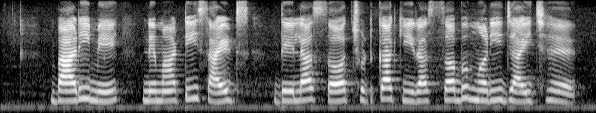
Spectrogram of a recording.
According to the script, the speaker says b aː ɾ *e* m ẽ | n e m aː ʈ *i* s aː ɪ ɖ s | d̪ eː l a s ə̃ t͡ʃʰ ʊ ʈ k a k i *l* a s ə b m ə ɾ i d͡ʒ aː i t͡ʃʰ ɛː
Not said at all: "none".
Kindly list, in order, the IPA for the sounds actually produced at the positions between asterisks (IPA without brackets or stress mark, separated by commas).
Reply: i, i, ɾ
